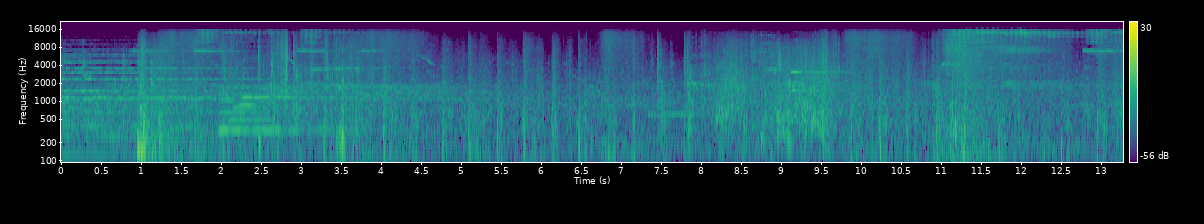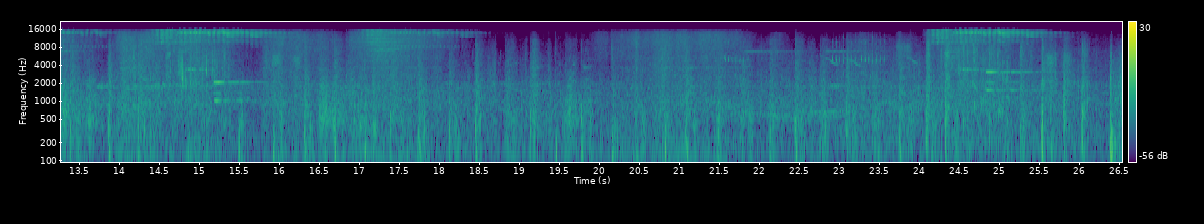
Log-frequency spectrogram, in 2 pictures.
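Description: Footsteps crunch quickly over rough ground.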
